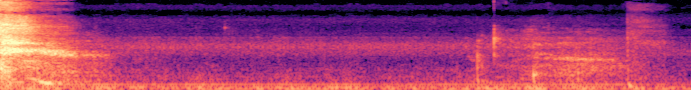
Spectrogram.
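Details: A single tickly sneeze from a set where false starts were cut out and eyes watered by the end: one sudden, hissing burst of air fading quickly into quiet room noise.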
